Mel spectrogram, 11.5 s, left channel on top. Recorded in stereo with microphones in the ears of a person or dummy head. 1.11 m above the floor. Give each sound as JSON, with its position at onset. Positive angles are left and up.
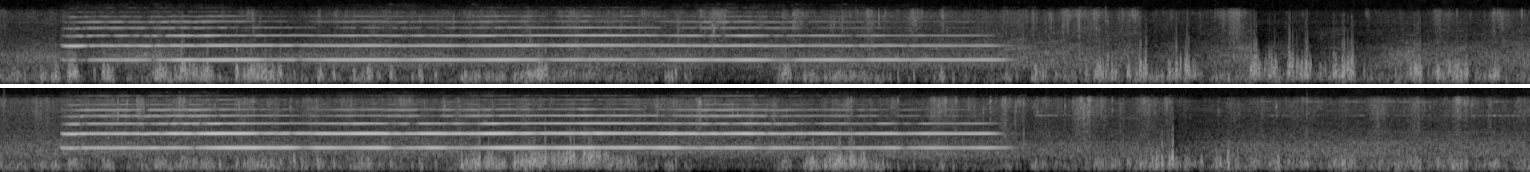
{"t": 0.5, "sound": "a trumpet", "side_deg": -10, "distance_m": 0.6}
